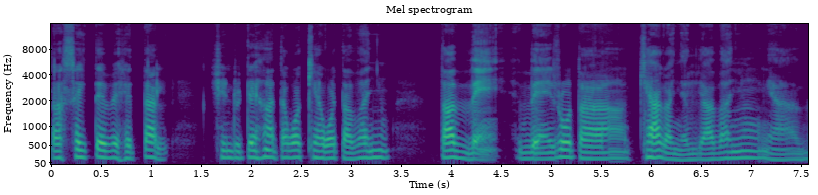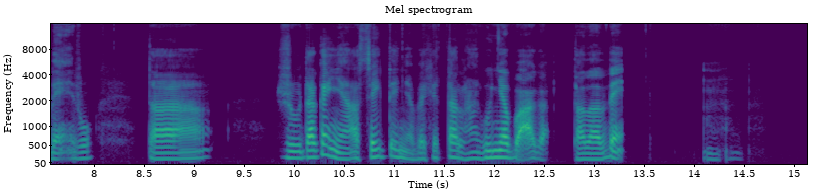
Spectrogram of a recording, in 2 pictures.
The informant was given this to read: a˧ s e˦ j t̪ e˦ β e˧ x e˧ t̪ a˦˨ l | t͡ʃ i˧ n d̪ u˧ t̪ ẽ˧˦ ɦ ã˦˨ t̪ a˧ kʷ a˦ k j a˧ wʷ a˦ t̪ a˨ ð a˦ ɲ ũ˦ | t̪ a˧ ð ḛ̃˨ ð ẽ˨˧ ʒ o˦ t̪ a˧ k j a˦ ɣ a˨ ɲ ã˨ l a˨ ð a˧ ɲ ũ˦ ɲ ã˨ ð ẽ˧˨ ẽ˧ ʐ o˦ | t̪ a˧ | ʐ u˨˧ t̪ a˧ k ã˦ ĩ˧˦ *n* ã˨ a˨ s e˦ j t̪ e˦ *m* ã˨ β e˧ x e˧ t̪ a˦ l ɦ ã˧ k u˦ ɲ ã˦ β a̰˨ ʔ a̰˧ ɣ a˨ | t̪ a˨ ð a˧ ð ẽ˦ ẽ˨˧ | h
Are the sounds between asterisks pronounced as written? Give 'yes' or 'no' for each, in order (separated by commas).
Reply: no, no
